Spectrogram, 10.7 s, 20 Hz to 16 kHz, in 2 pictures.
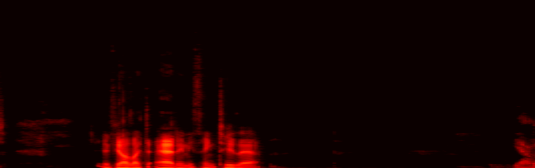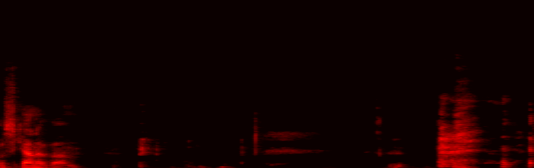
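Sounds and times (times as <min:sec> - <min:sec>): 
speech: 0:01.0 - 0:02.7, 0:05.2 - 0:06.2
person coughing: 0:09.3 - 0:10.6.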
